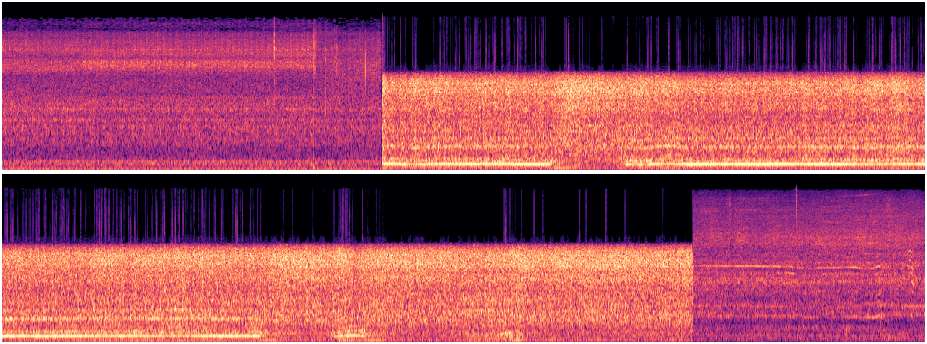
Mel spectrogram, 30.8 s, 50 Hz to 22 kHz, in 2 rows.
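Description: Heavy machinery engines running, in three separate clips. First a JCB tracked excavator's engine runs steadily. Then, louder, an old crawler tractor's engine runs with a strong steady drone that breaks off briefly about 9 seconds in and again about 20 seconds in. Last, a JCB backhoe loader's engine runs.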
